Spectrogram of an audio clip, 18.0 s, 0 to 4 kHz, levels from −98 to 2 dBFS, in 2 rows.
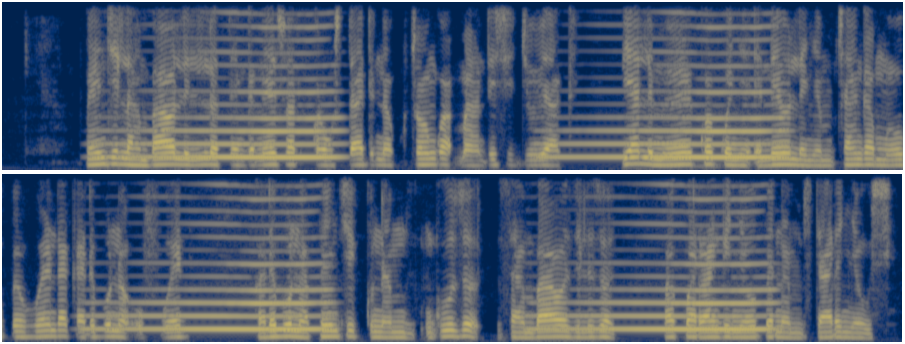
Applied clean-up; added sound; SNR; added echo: none; Wind instrument, woodwind instrument; 1 dB; none.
